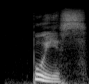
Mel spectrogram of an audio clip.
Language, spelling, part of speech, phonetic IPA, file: Russian, пояс, noun, [ˈpo(j)ɪs], Ru-пояс.ogg
- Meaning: 1. belt, girdle, band, waistband, cummerbund 2. zone, region 3. flange, collar, hoop 4. boom (of an arch)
